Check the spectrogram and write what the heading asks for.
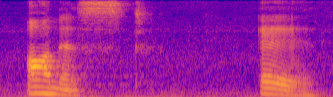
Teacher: We don't pronounce the H. So the sound begins with a vowel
